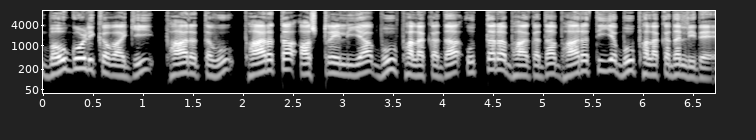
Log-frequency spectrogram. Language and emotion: Kannada, neutral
